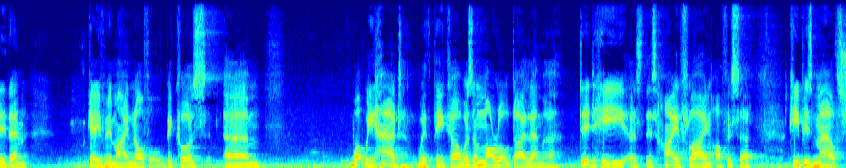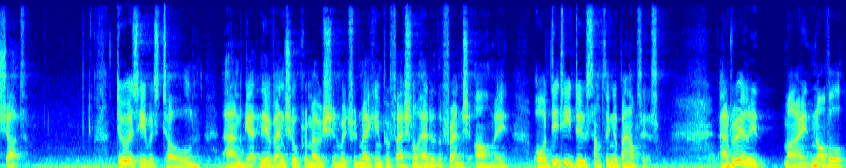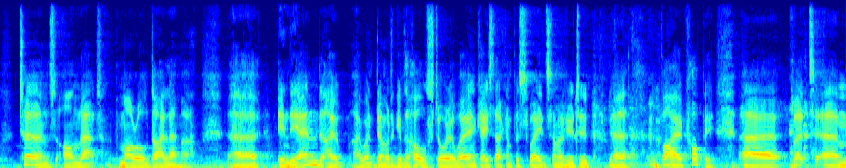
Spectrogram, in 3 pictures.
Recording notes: Recorded at Chalke Valley History Festival 2016.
